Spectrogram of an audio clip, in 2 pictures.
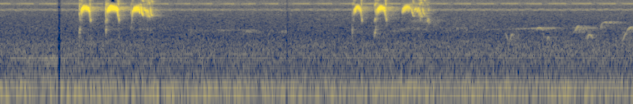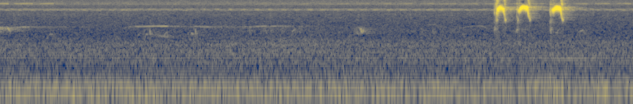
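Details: Blue-crowned hanging parrot recorded while wild birds are lured: three bursts of quick, piercing high notes, three notes each, with a long quiet gap before the last, plus scattered soft lower chirps over steady noise.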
